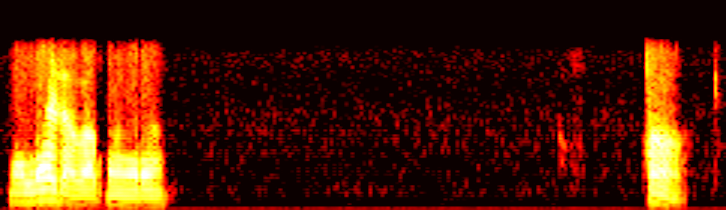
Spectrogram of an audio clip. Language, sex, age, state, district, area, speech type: Odia, male, 30-45, Odisha, Malkangiri, urban, conversation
